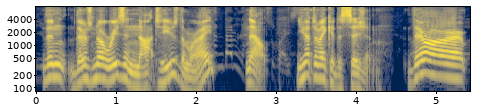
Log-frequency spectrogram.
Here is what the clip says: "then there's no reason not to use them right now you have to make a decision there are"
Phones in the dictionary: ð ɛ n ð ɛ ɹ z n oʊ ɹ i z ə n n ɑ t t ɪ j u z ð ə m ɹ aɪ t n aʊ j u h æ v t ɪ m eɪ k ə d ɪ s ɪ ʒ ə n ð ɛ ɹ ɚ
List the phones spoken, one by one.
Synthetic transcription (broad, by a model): ð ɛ n ð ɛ ɹ z n oʊ ɹ i z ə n n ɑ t t ɪ j u z ð ə m ɹ aɪ t n aʊ j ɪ h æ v t ɪ m eɪ k ə d ɪ s ɪ ʒ ə n ð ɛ ɹ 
